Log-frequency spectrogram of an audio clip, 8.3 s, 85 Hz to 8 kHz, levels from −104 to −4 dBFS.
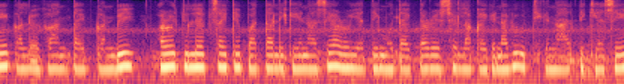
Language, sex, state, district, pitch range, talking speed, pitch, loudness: Nagamese, female, Nagaland, Dimapur, 195-215 Hz, 200 wpm, 200 Hz, -18 LUFS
